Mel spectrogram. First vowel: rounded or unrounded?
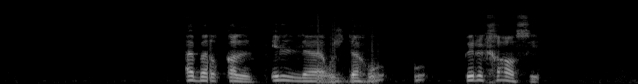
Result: unrounded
